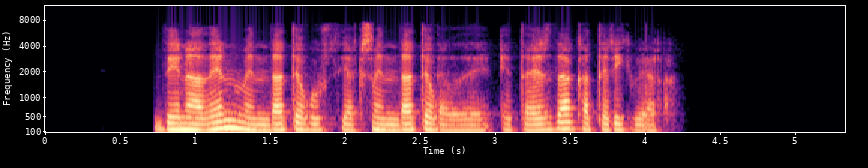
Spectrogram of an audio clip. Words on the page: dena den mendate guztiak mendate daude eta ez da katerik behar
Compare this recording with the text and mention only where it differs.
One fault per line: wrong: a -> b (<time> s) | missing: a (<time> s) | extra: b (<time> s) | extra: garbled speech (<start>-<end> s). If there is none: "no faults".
no faults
